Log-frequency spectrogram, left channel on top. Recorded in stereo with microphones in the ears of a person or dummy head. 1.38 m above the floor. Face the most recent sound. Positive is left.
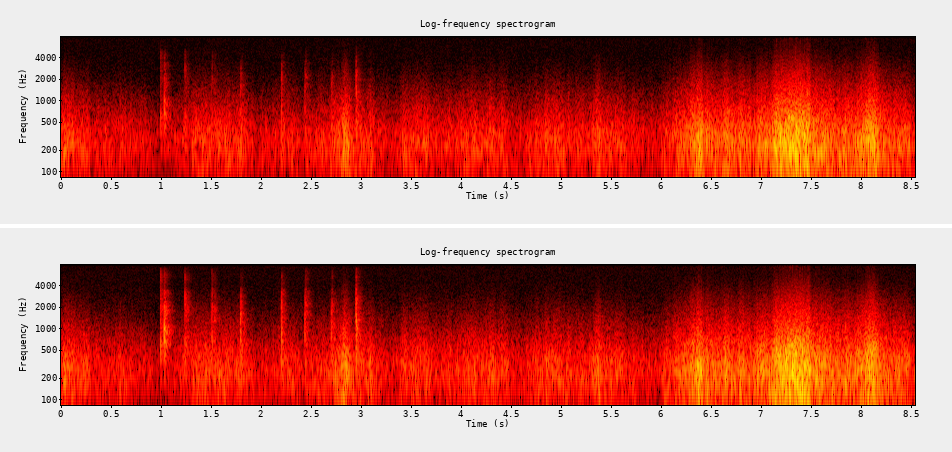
turn(degrees=-45)  # may be behind; listen again after turning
